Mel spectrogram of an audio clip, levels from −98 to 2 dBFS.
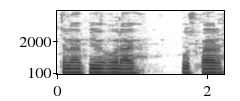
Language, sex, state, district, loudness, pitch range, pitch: Hindi, male, Bihar, Darbhanga, -25 LUFS, 125-130 Hz, 130 Hz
